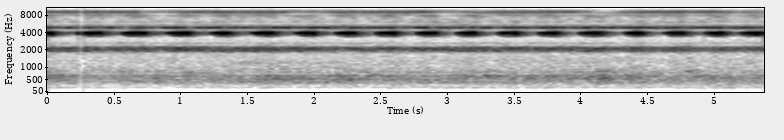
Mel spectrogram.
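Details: Crickets chirping at night: a steady, high-pitched pulsed trill repeating about three times per second, layered over continuous ringing high tones, with no other clear sounds.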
